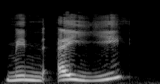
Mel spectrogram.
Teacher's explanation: we have a noon as-saakinah followed by a hamza. So we'll say this clearly.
